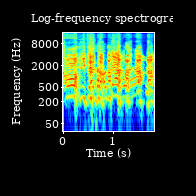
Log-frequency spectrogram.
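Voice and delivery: laughing mockery over the beaten foe; lightly acted Inquisitor crowing; gloating hype man. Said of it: "He walked in and said".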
